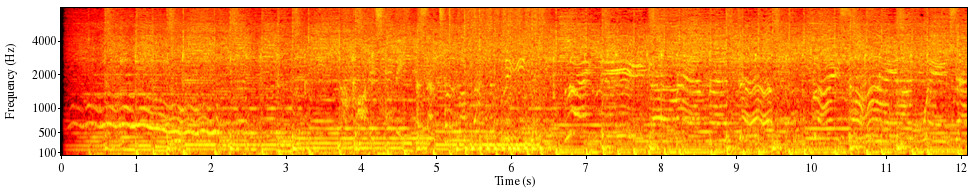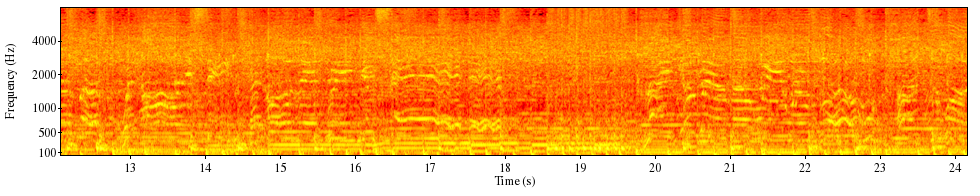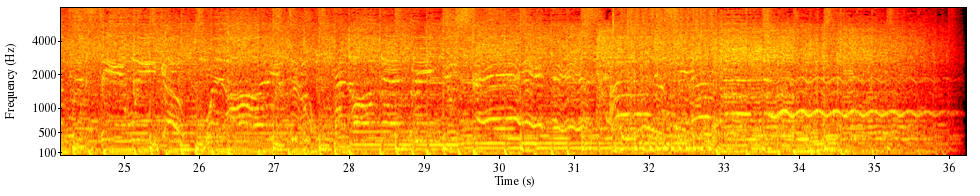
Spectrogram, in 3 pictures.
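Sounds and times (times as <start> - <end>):
chorus singing: 0.0 - 36.2.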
